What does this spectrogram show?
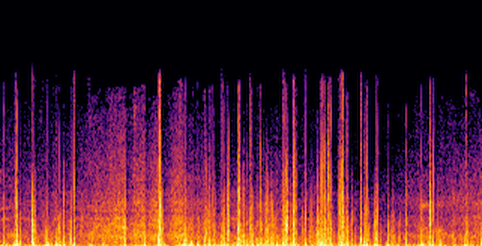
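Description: Moving passenger train heard from an open doorway: a steady rumble with rapid, irregular clattering of the wheels on the rails, and wind buffeting the microphone.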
